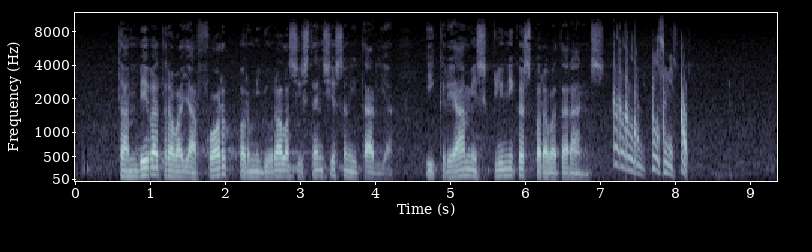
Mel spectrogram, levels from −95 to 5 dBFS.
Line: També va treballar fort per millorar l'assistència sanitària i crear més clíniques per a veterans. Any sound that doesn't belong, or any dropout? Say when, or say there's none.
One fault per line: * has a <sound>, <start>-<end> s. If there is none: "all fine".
* has a chirp, 7.2-8.2 s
